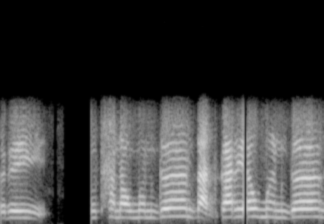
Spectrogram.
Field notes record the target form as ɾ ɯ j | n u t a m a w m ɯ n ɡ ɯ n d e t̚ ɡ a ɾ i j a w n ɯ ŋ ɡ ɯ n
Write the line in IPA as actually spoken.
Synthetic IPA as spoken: ɾ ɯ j | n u tʰ a n a w m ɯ n ɡ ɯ n d a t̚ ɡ a ɾ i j a w m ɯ n ɡ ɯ n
